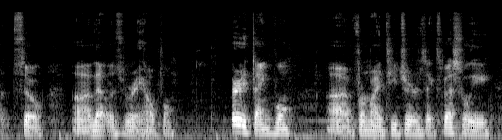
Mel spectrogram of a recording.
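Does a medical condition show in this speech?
Yes: spastic diplegia cerebral palsy.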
